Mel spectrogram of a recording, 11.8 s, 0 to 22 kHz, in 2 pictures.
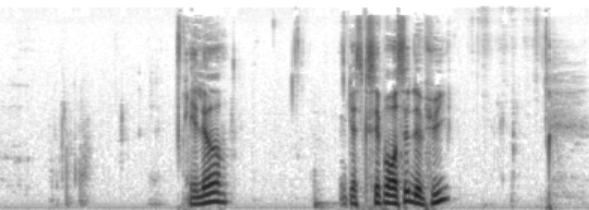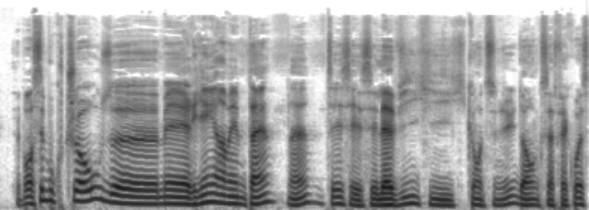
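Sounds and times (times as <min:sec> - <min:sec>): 
quiet sip and swallow of a drink: 0:00.0 - 0:03.2
speech: 0:01.9 - 0:02.4, 0:03.4 - 0:04.6, 0:06.1 - 0:11.7.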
